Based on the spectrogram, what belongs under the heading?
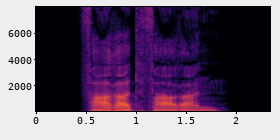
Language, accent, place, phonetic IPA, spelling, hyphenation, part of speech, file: German, Germany, Berlin, [ˈfaːɐ̯ʁaːtˌfaːʁɐn], Fahrradfahrern, Fahr‧rad‧fah‧rern, noun, De-Fahrradfahrern.ogg
- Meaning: dative plural of Fahrradfahrer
